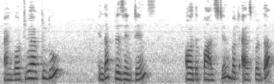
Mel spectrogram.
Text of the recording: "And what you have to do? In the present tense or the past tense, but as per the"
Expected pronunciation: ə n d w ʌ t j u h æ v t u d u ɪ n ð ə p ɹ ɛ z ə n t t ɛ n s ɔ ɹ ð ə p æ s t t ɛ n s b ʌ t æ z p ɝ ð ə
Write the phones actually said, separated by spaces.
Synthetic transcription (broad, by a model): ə n d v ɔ t j u h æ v t u d u ɪ n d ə p ɹ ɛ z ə n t t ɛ n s ɔ ɹ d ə p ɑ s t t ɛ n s b ʌ t æ z f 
